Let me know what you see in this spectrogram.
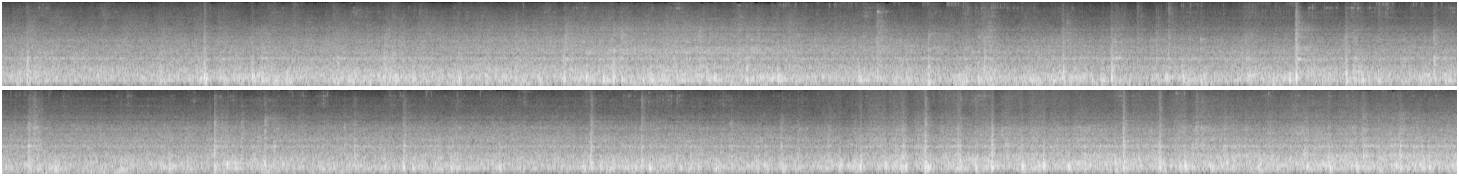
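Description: Heritage railway carriage running along the line, heard at the carriage window: steady rumble of wheels on rail, with occasional sharp clicks as the wheels cross rail joints.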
